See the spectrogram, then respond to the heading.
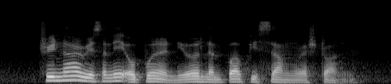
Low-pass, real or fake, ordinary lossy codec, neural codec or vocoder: none; fake; none; codec, 16 kHz, 0.7 kbps, FocalCodec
